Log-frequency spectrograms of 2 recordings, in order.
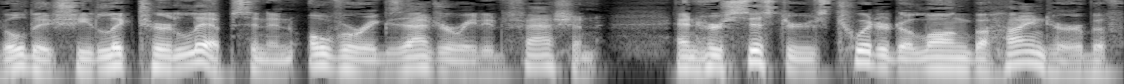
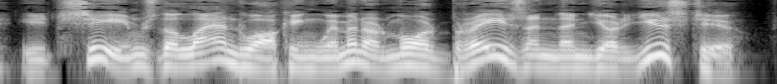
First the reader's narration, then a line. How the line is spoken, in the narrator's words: Phineas chuckled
